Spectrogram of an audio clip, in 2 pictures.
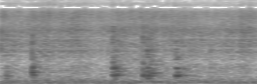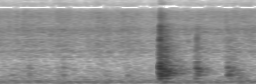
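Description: Smoked pork, potatoes and onion sizzling in a nonstick frying pan while a wooden spatula stirs them, with several short scrapes and knocks against the pan. The loudest knock comes about four seconds in, followed by two quicker ones.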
